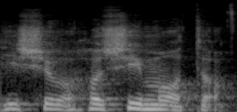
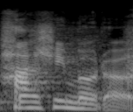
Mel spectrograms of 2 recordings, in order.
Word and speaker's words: Hashimoto's: So, I know you're a dietician, but you specifically work with people with Hish Hosimoto. Yes. Am I pronouncing it? Hashimoto's.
